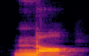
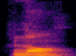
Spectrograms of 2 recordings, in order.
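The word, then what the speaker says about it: நான்: Le N final est un son nasal. Il se prononce na. Je répète na.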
